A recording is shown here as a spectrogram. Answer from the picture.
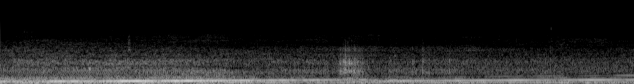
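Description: A motor vehicle's engine running steadily nearby, its hum slowly rising in pitch, with a short dip about two-thirds of the way through.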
